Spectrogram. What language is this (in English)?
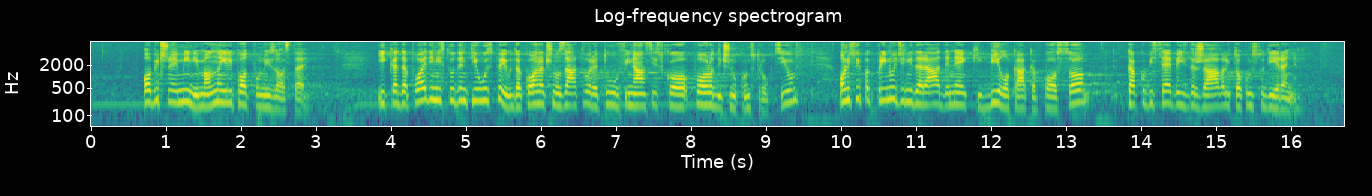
Serbian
